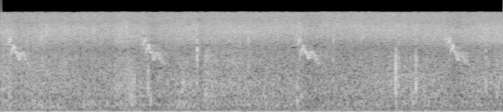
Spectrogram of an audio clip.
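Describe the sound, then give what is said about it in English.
Birds chirp and sing outdoors, with several short, high, downward-sliding calls repeating every half second or so over a steady wash of wind and outdoor noise. “Now, you hear the singing of birds.”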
